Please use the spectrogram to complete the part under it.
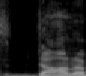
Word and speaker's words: Dana: It's spelled Dana, but she likes to be called Donna.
